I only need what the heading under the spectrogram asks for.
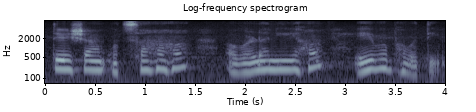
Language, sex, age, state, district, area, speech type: Sanskrit, female, 45-60, Maharashtra, Nagpur, urban, spontaneous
